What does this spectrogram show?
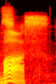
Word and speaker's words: FAMAS: it is famous it that's how you say it Famas Famas Famas Famas yeah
